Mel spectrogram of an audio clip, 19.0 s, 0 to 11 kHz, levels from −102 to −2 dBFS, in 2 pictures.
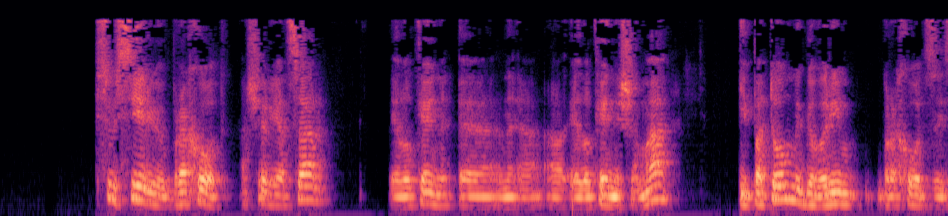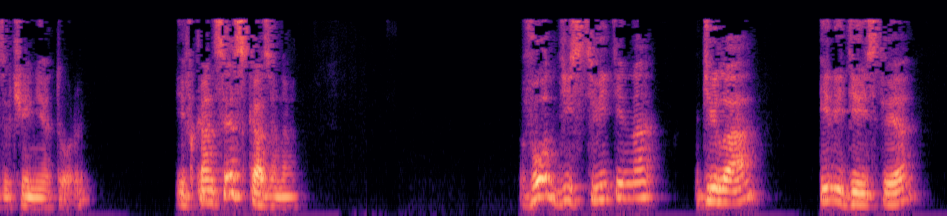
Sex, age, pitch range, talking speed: male, 50-69, 130-195 Hz, 80 wpm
